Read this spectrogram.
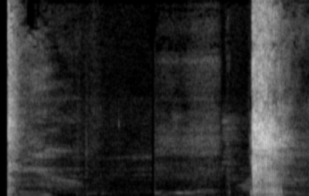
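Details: A sneeze during allergy season: a short indrawn breath, a pause, then one sharp, explosive burst of air.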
